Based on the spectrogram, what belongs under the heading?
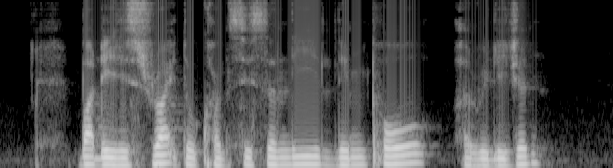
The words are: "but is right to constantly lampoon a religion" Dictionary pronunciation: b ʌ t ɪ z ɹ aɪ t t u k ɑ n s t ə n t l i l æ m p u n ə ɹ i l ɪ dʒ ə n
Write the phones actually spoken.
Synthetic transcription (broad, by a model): b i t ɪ s ɹ aɪ t t u k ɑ n s t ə n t l i l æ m p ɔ ə ɹ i l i dʒ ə n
